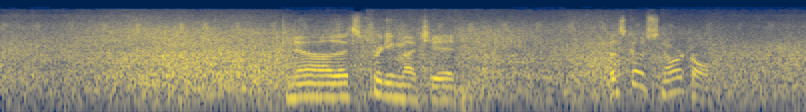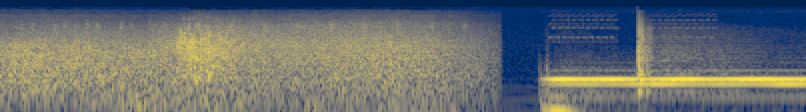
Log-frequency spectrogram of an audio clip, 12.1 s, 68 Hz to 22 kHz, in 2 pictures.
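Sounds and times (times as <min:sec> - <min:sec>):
waves washing on a beach: 0:00.0 - 0:09.8.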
